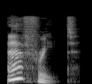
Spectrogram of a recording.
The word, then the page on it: afrit: British English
